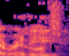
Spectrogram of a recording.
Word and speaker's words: Raynaud's: Yeah, Raynaud's.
